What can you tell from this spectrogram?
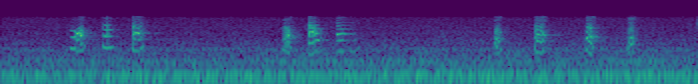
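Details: Domestic cat, female, reaching in apparent frustration for a feather-on-a-stick toy held too high: short, clipped chirping bursts in three quick clusters, about nine chirps in five seconds, over a steady low indoor hum.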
